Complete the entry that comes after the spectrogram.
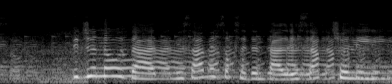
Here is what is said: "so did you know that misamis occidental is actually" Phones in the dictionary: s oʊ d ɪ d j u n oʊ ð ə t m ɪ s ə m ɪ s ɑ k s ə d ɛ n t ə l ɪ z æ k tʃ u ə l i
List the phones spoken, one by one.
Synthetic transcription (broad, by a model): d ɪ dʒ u n oʊ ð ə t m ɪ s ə m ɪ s ɑ k s ə d ɛ n t ə l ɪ s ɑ k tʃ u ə l i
